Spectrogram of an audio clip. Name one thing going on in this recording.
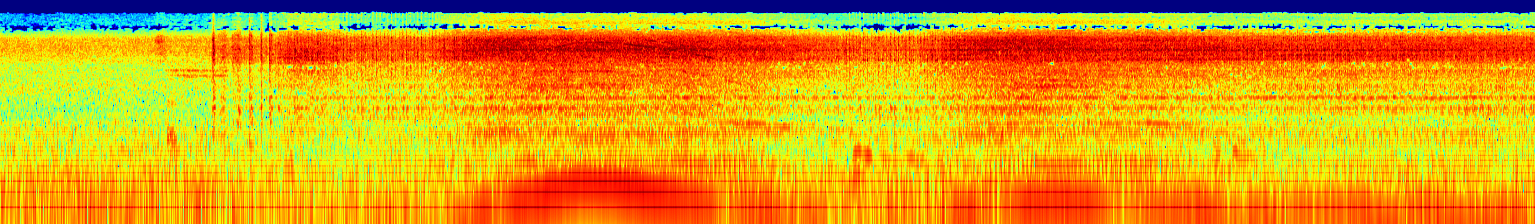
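A car engine idles steadily up close.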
